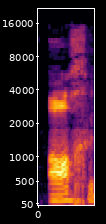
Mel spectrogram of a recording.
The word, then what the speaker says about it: Avoch: I spent there 2 nights, and it's called Och. They pronounce it Och in the Scottish or Gaelic language.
